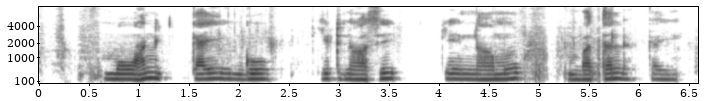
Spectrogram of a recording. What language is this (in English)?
Magahi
